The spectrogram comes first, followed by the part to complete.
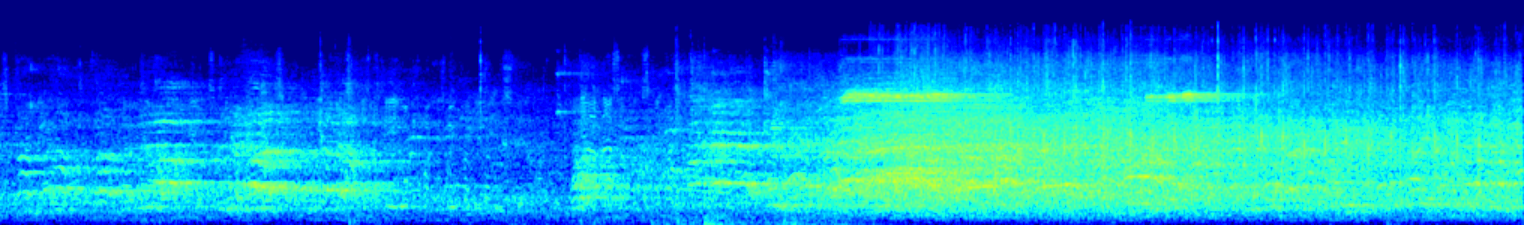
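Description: Handball bouncing on an indoor court floor under a murmur of spectators' voices. About eleven seconds in the crowd noise swells and stays loud, with a high steady whistle tone twice.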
